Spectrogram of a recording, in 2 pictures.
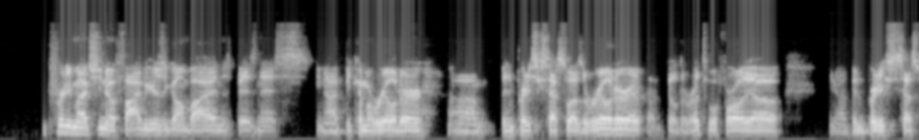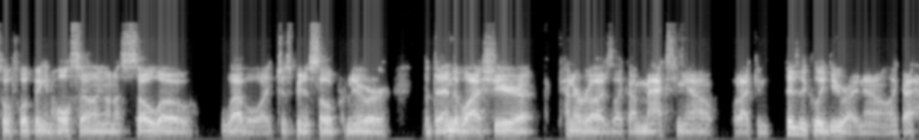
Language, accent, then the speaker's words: English; Louisville, Kentucky, United States; they actually recruited me to move back to Louisville, my hometown, and to open up my own agency.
